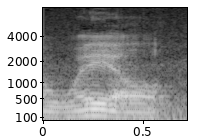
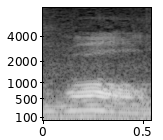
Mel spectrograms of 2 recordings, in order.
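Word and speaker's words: Wael: fan of Galloway now whale or wall as it's pronounced wall the god of Secrets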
